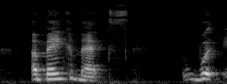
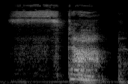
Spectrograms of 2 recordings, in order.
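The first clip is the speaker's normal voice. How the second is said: breathless snake hiss; 4 dB quieter than usual. Acted. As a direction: hiss the word like serpents. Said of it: "they hissed".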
